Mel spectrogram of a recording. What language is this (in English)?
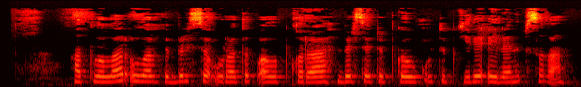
Bashkir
